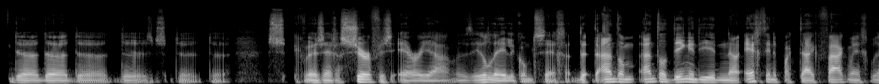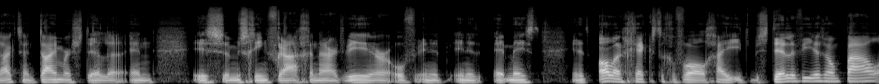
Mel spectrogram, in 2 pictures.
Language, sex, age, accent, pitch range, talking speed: Dutch, male, 30-49, Dutch, 95-120 Hz, 210 wpm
